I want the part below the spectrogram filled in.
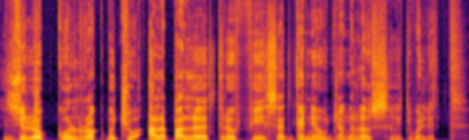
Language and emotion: Kashmiri, neutral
